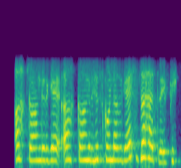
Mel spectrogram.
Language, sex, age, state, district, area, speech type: Kashmiri, female, 18-30, Jammu and Kashmir, Bandipora, rural, conversation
